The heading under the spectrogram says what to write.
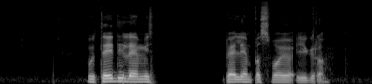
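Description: Short concealed packet loss at 1.19 to 1.25 s in this speech recording: about 40 ms of audio failed to reach the decoder in time, and the receiver covered roughly 31 ms of the gap by extending the preceding sound before crossfading back into the real signal. It comes across as a quick smear or wobble rather than a clean cut, with a brief moment of the speech blurred over. Long network dropout at 1.50 to 2.25 s: the audio stops for about 0.72 s. A short continuation of the last sound decays away, then roughly 0.61 s of near-silence follows before the speech resumes further on, with nothing of the intervening stretch recovered. This is likely a network outage in which no packets arrived for that whole span, so the concealment could only extend and then fade the final fragment before giving up.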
